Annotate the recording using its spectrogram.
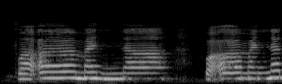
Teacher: Mad badal kita perlu baca tu 2 harakat.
